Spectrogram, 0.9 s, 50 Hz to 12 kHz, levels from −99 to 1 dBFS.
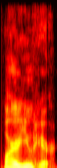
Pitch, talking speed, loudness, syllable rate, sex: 130 Hz, 280 wpm, -14 LUFS, 7.9 syllables/s, male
